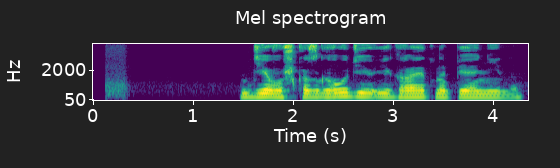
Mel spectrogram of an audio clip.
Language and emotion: Russian, neutral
